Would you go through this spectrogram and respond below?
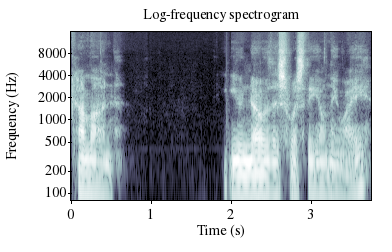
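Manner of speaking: put-on fixated, obsessive yandere-style character voice. Asked to say the line in the yandere voice. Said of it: "say this in the Yandere voice".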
